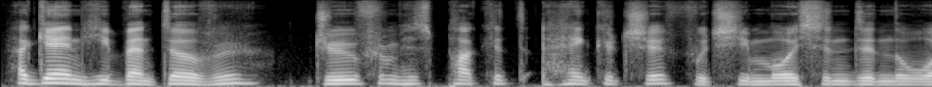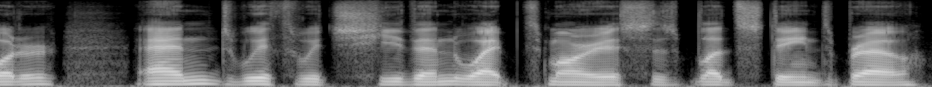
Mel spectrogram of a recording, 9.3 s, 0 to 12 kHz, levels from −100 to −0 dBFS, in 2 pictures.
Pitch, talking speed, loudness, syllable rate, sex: 120 Hz, 165 wpm, -21 LUFS, 4.3 syllables/s, male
